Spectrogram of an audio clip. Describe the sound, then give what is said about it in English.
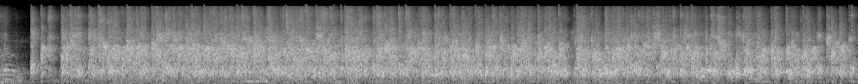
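A crowd applauds steadily for about eight seconds, a loud, dense crackle of many hands clapping at once with no pauses, starting abruptly and holding an even intensity throughout. “Of course, we need a clap for that one anyway.”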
